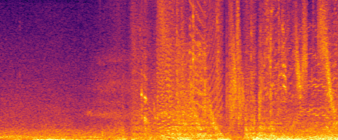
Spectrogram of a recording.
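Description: Wind rushes loudly past during a fast fall.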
